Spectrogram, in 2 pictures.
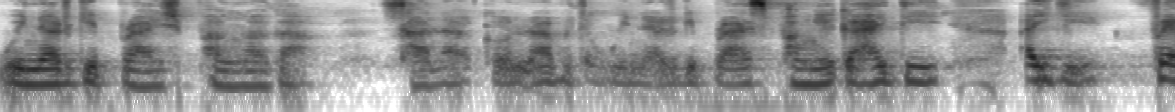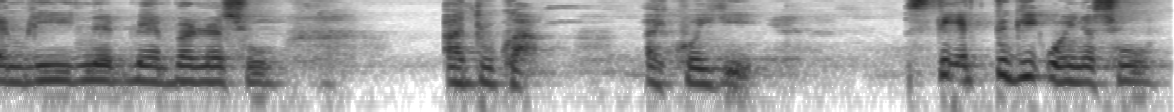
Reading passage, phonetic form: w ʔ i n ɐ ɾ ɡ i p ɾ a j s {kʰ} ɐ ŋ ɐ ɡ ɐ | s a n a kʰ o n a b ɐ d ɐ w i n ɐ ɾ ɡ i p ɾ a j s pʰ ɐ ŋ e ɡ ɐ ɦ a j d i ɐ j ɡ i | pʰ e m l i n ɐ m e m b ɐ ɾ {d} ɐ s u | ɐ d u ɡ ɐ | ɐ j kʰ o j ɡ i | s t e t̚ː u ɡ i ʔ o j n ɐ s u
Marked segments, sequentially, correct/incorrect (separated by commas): incorrect, incorrect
